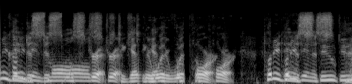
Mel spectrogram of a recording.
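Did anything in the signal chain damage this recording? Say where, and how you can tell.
Yes. A doubled audio track runs through the whole clip. A second full-band copy trails the original by roughly 150 ms, at about the same level. It has no decay and no room colour, so it is not an echo from a space. It sounds like a second capture path. The likely cause is the same signal being picked up twice, with one path lagging. It could also be an edit that layered two offset copies.

Between 1.38 s and 2.27 s there are repeated stalls (stutter). This is a network and jitter-buffer problem. Packets arrived late seven times, and each time the buffer ran dry. The receiver stretched the last sound to cover each gap. The gaps add up to 91 ms, about 12% of that span, and the longest is 34 ms. Nothing is lost. The audio just drags and hiccups.

From 3.13 s to 3.48 s there is a jitter buffer slow-down. The buffer was rebuilding its reserve. 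It did this by repeating single pitch periods or short bits of pause, over and over. That adds 51 ms, so the passage plays at about 87% speed. The pitch stays the same. Sounds are drawn out, with a slight warble at times.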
